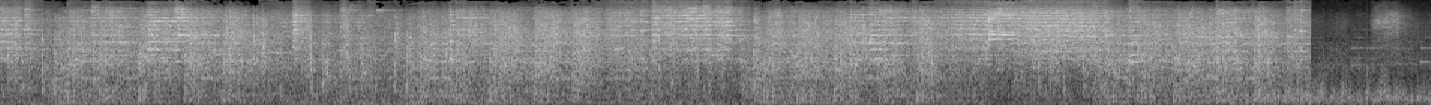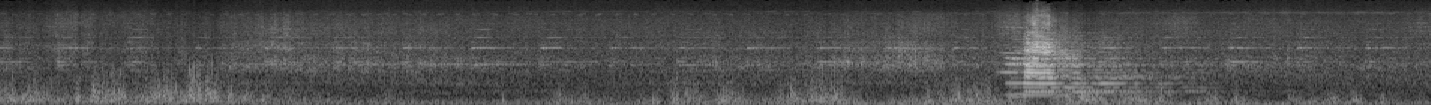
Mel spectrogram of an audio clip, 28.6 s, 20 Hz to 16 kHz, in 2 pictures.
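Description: Coal train hopper cars rolling past close by, a loud clattering rumble of wheels on rail that cuts off abruptly about 13 seconds in. After that a quieter steady rumble of a train standing at the station, with one short train horn blast of about a second near 25 seconds in.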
